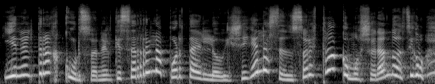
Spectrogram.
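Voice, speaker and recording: A woman with a Rioplatense Spanish accent telling a story in casual chat, animated, and she swings from loud to quiet. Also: extremely high pitch, very fast, a crowd in the background.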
